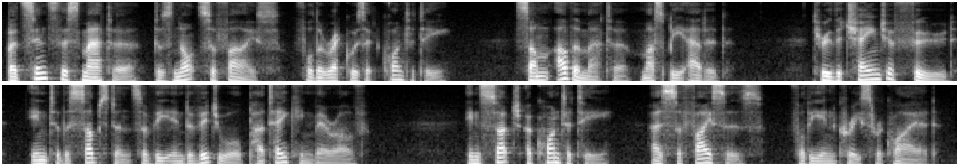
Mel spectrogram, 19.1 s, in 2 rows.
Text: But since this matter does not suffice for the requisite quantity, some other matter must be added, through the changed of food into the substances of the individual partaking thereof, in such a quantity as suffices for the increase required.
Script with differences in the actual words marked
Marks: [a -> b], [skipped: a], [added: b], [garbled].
But since this matter does not suffice for the requisite quantity, some other matter must be added, through the [changed -> change] of food into the [substances -> substance] of the individual partaking thereof, in such a quantity as suffices for the increase required.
